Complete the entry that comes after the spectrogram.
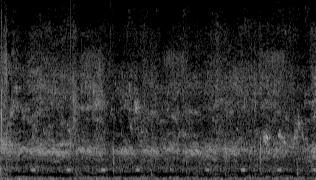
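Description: Birds calling in the open: a short call repeated about three times a second over a steady high chorus of birdsong, with a low rumble of wind or movement underneath.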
